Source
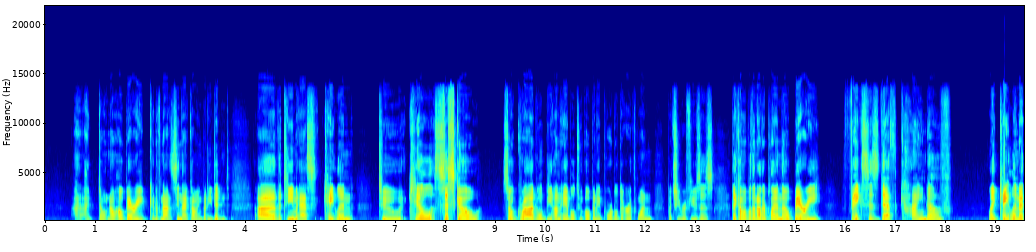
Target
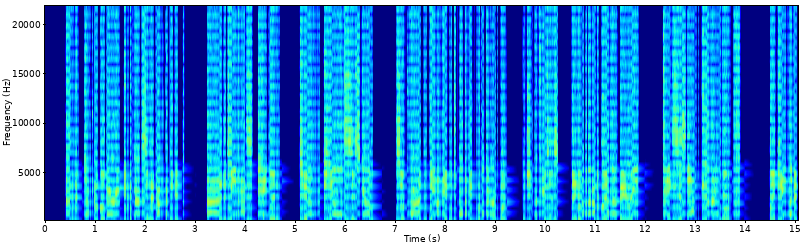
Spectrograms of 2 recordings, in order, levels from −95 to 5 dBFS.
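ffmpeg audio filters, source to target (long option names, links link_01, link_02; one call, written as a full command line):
ffmpeg -i in.wav -filter_complex "[0:a]acrossover=split=240[link_01][link_02];[link_02]acompressor=threshold=-38dB:ratio=3[link_03];[link_01][link_03]amix=inputs=2:normalize=0,equalizer=frequency=11000:width=0.68:gain=-9,asetrate=68011,aresample=44100,atempo=0.64842,acrusher=bits=9:mode=log:mix=0:aa=0.000001,aderivative,aecho=1:1:2.9:0.5,asplit=2[link_04][link_05];[link_05]aecho=0:1:148:0.126[link_06];[link_04][link_06]amix=inputs=2:normalize=0,acrusher=bits=7:mix=0:aa=0.000001,acompressor=threshold=-50dB:ratio=3,atempo=1.3,bandreject=frequency=162.6:width_type=h:width=4,bandreject=frequency=325.2:width_type=h:width=4,bandreject=frequency=487.8:width_type=h:width=4,bandreject=frequency=650.4:width_type=h:width=4,bandreject=frequency=813:width_type=h:width=4,bandreject=frequency=975.6:width_type=h:width=4,bandreject=frequency=1138.2:width_type=h:width=4,bandreject=frequency=1300.8:width_type=h:width=4,bandreject=frequency=1463.4:width_type=h:width=4,bandreject=frequency=1626:width_type=h:width=4,bandreject=frequency=1788.6:width_type=h:width=4,bandreject=frequency=1951.2:width_type=h:width=4,bandreject=frequency=2113.8:width_type=h:width=4,bandreject=frequency=2276.4:width_type=h:width=4,bandreject=frequency=2439:width_type=h:width=4,bandreject=frequency=2601.6:width_type=h:width=4,bandreject=frequency=2764.2:width_type=h:width=4,bandreject=frequency=2926.8:width_type=h:width=4,bandreject=frequency=3089.4:width_type=h:width=4,bandreject=frequency=3252:width_type=h:width=4,bandreject=frequency=3414.6:width_type=h:width=4,bandreject=frequency=3577.2:width_type=h:width=4,bandreject=frequency=3739.8:width_type=h:width=4,bandreject=frequency=3902.4:width_type=h:width=4,bandreject=frequency=4065:width_type=h:width=4,bandreject=frequency=4227.6:width_type=h:width=4,bandreject=frequency=4390.2:width_type=h:width=4,bandreject=frequency=4552.8:width_type=h:width=4,bandreject=frequency=4715.4:width_type=h:width=4,bandreject=frequency=4878:width_type=h:width=4,bandreject=frequency=5040.6:width_type=h:width=4,bandreject=frequency=5203.2:width_type=h:width=4,bandreject=frequency=5365.8:width_type=h:width=4,bandreject=frequency=5528.4:width_type=h:width=4,bandreject=frequency=5691:width_type=h:width=4,bandreject=frequency=5853.6:width_type=h:width=4,afftfilt=real='re*gt(sin(2*PI*2*pts/sr)*(1-2*mod(floor(b*sr/1024/560),2)),0)':imag='im*gt(sin(2*PI*2*pts/sr)*(1-2*mod(floor(b*sr/1024/560),2)),0)':win_size=1024:overlap=0.75,volume=15.5dB" out.wav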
